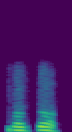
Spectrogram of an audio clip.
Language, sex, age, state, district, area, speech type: Hindi, male, 60+, Uttar Pradesh, Ayodhya, rural, conversation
